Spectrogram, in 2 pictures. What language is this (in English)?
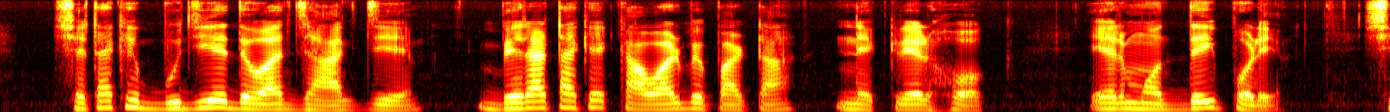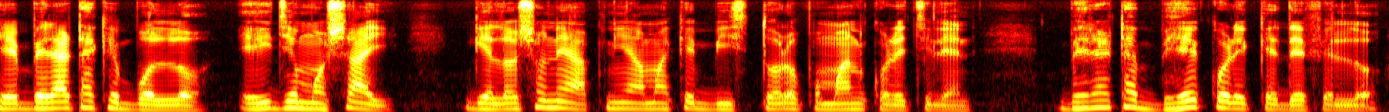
Bangla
